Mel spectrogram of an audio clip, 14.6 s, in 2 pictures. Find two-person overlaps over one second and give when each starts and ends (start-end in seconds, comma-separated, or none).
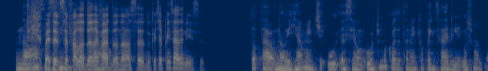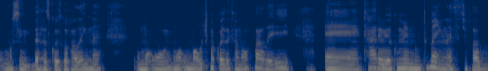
0.7-1.9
